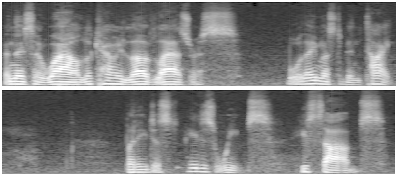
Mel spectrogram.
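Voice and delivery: soft, low, subdued telling; hushed solemnity. A narrator's reading. Preacher telling how Jesus wept for Lazarus, hushed and low. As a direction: let the voice drop away, quiet and low.

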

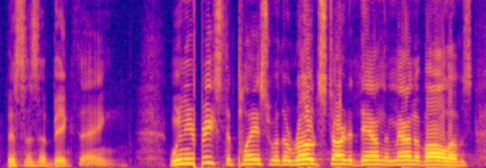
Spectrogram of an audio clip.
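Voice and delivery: ordinary talk

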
